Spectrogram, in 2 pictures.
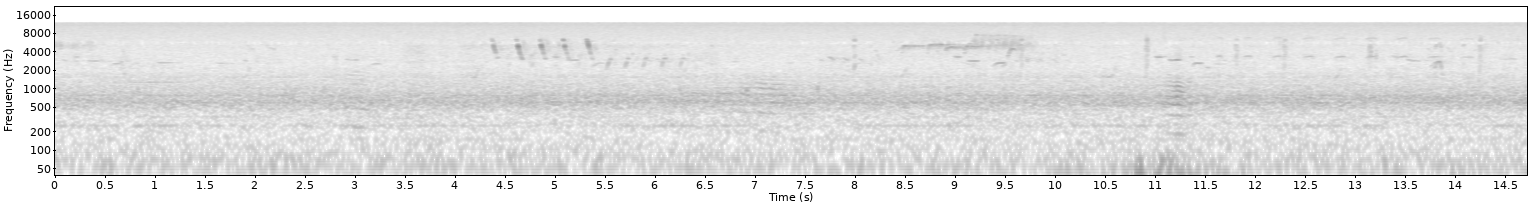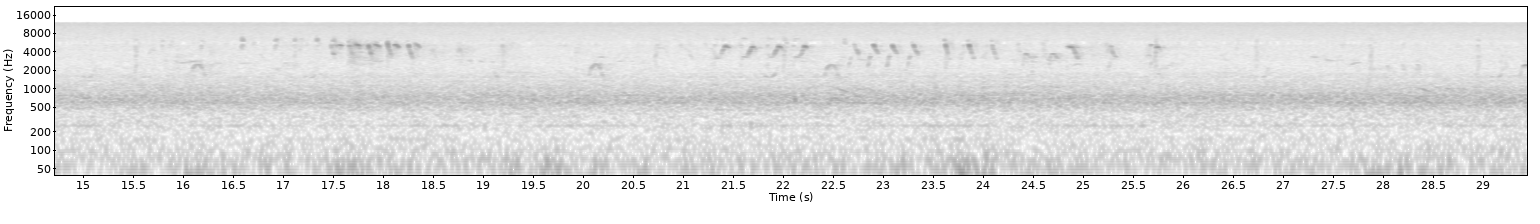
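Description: Steady outdoor background noise, broken several times by quick series of short, high-pitched chirps.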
